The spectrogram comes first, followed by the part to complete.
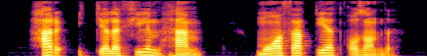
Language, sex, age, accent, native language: Uzbek, male, 18-24, Sirdaryo, Uzbek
